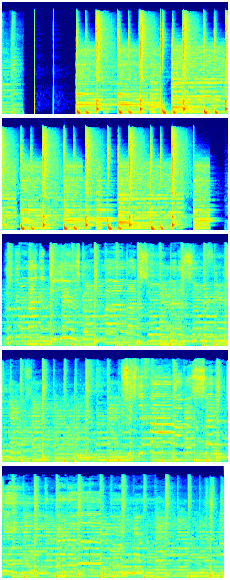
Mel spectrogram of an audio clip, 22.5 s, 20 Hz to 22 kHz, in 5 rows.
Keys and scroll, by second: 0.2 space, 0.5 F7, 8.6 space.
